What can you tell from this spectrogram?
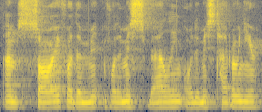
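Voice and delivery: normal talking voice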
